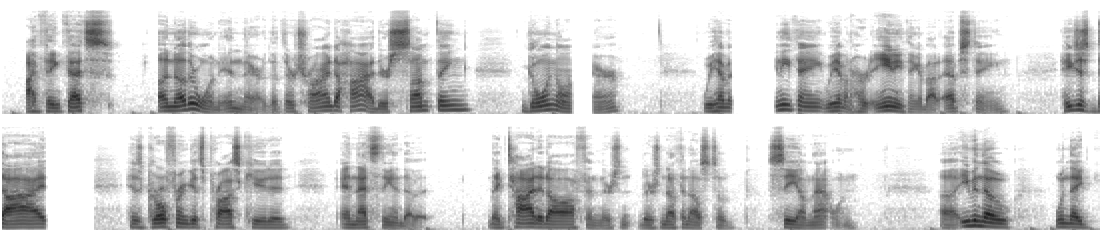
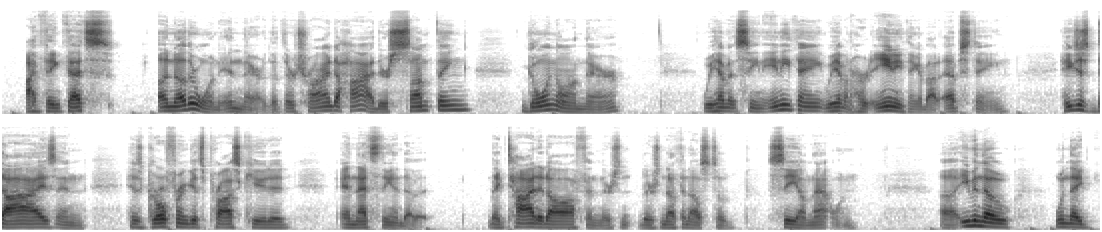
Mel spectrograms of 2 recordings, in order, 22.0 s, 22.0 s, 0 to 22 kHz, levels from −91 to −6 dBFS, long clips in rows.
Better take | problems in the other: second | audio cutting out; at 5.5 s, at 7.5 s and at 11 s

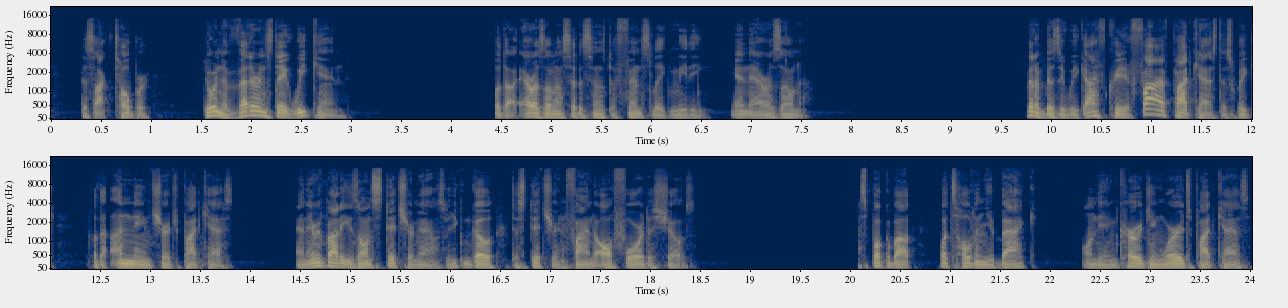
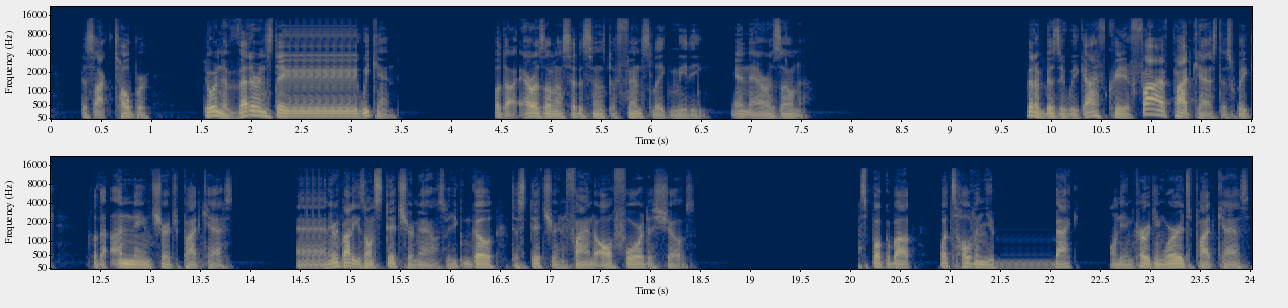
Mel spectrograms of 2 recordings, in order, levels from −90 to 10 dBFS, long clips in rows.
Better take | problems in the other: first | audio freezing; at 2.5 s for 0.5 s, at 15 s and at 21 s for 0.5 s

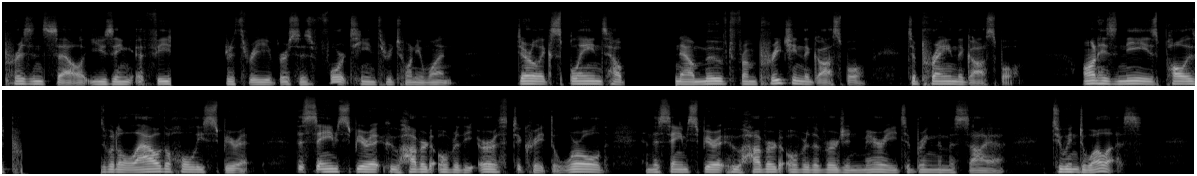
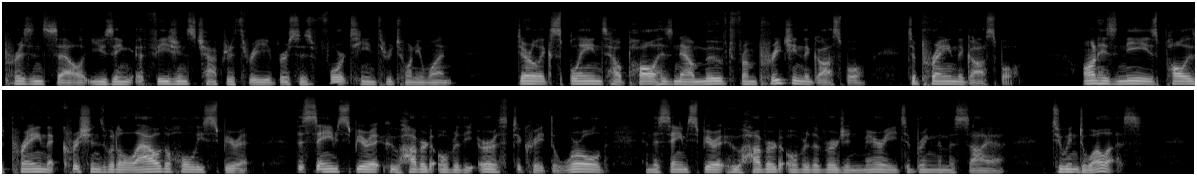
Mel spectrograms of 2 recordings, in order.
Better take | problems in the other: second | audio cutting out; at 1.5 s for 0.5 s, at 6 s for 0.5 s and at 12 s for 1 s

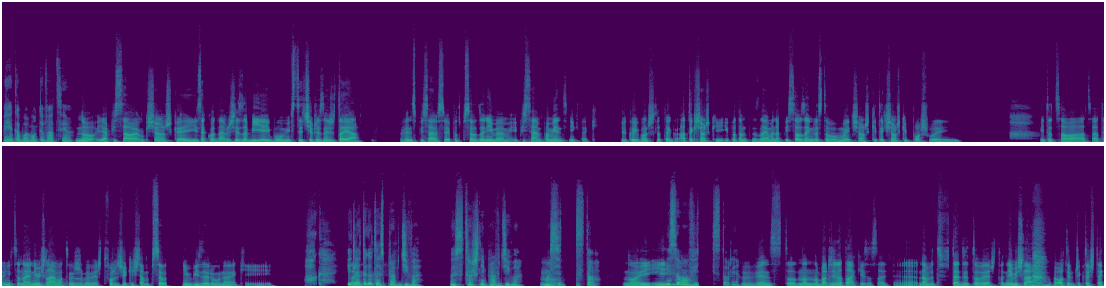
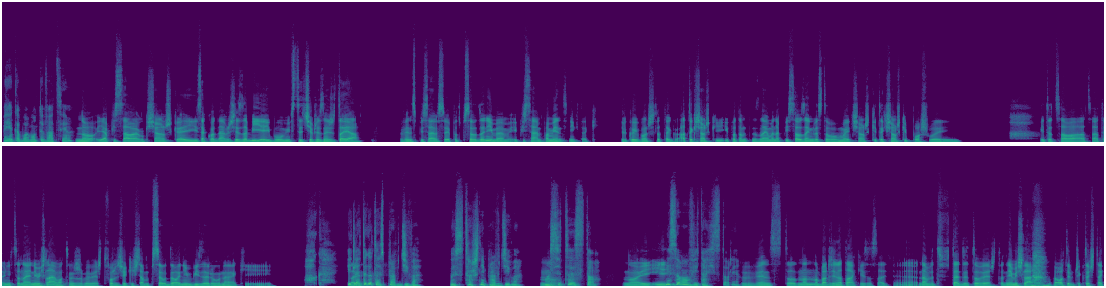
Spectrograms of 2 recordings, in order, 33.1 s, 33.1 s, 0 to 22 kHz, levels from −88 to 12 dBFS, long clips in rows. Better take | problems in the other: second | audio cutting out; at 19 s, at 25 s and at 27 s

